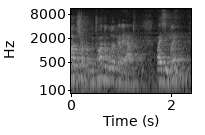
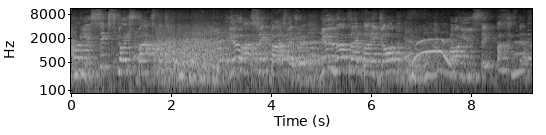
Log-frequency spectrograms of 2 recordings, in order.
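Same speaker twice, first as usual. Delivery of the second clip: mock outrage; 6 semitones higher, 6 dB louder, slower than usual. Comic mock outrage at audience.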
